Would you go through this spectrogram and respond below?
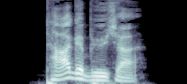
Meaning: nominative/accusative/genitive plural of Tagebuch
- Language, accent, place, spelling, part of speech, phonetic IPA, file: German, Germany, Berlin, Tagebücher, noun, [ˈtaːɡəˌbyːçɐ], De-Tagebücher.ogg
